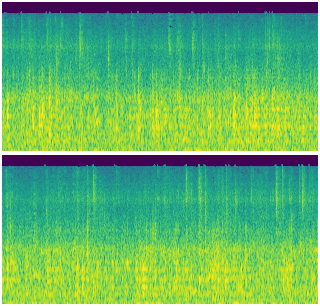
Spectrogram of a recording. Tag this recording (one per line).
atmosphere
rain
